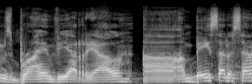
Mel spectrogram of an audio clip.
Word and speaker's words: Villarreal: the two L's is a ya sound, and the two R's is a rrr sound. So it's so it's Villarreal, right? Ooh. That's my last name. So don't say Villarreal, because that's not the right way to say it.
